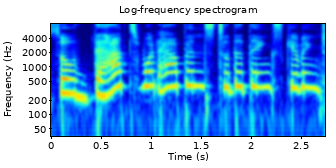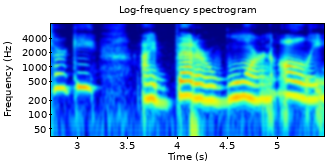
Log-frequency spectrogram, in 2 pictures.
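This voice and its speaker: A woman puts on a character voice, pitched high with very wide swings and delivered at a fairly slow pace. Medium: read story.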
